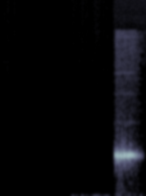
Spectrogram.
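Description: Near silence, then near the end a brief steady beep-like tone lasting about half a second.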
